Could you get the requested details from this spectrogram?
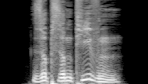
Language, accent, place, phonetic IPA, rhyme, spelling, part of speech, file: German, Germany, Berlin, [zʊpzʊmˈtiːvn̩], -iːvn̩, subsumtiven, adjective, De-subsumtiven.ogg
- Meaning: inflection of subsumtiv: 1. strong genitive masculine/neuter singular 2. weak/mixed genitive/dative all-gender singular 3. strong/weak/mixed accusative masculine singular 4. strong dative plural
